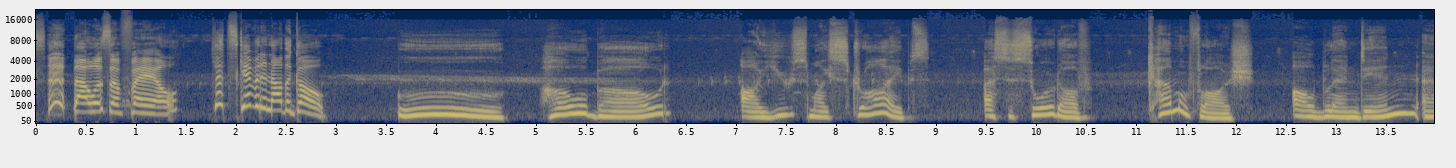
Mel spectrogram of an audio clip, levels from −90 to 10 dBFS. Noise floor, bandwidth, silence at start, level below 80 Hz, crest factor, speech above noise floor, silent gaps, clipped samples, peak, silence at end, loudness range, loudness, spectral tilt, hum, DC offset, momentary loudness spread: -45 dBFS; 18.5 kHz; 0 s; -64 dBFS; 14 dB; 31 dB; none; under 0.1%; 0 dBFS; 0 s; 4 LU; -15 LUFS; -4.5 dB/octave; none; under 0.1%; 11 LU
